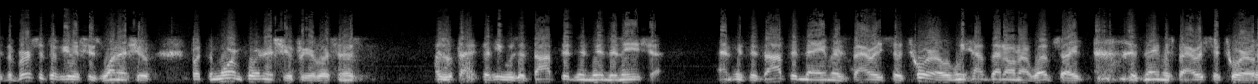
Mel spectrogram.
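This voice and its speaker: A man speaking as a radio guest, insistent and combative, repeating his points with many pauses and fillers. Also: fairly low pitch, pushed and bright, rough recording. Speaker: radio show guest, lawyer. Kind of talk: radio interview, phone-in.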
